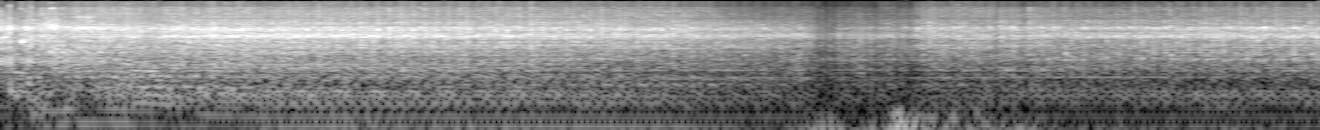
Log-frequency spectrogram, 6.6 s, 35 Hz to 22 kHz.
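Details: BMW N57 diesel after timing chain and main bearing replacement: steady even idle with a smooth low rumble, no knocks or misses; engine sounds healthy.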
